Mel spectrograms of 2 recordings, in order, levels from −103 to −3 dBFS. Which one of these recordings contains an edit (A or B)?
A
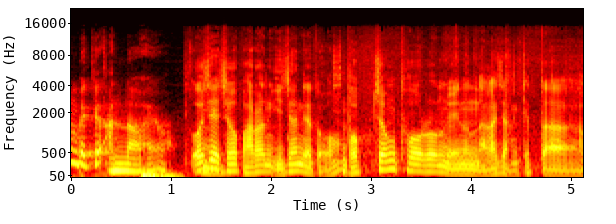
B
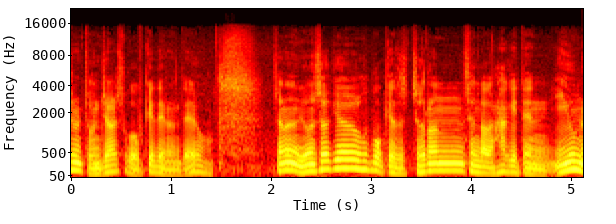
A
